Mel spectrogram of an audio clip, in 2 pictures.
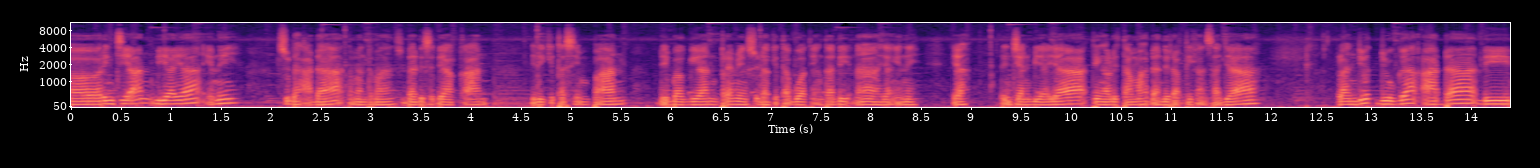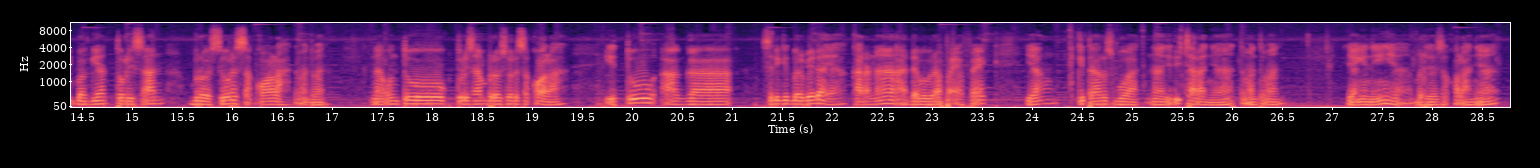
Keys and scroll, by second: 4.2 ctrl+g.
